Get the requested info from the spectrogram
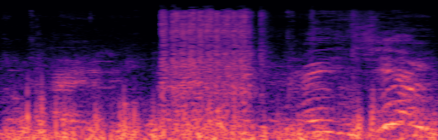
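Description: People talking quietly close by, with a short burst of hiss, about half a second long, about a second in.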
